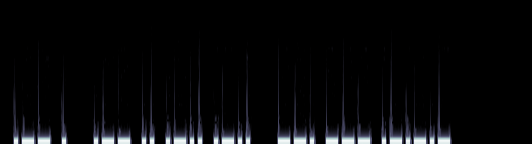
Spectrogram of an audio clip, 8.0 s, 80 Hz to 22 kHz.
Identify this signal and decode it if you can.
Morse code, heard as a keyed tone, about 20 wpm, 700 Hz. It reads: WE WILL GO.
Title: Sentences with 4-Word Phrases - 20wpm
